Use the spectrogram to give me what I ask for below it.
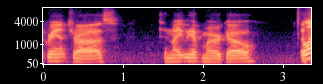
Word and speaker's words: Mergo: Tonight we have Mergo. That's Hello. how you pronounce it, right? Yep, Mergo.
